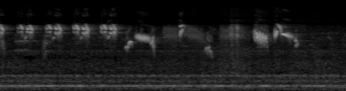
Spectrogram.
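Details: Bluethroat singing: a quick series of high, squeaky chirped notes, some paired, followed by sharp descending whistles and varied twittering phrases, with a steady low hum in the background.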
